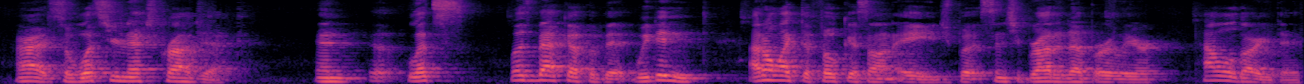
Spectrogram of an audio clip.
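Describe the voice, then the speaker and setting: Audible room echo surrounds a man speaking at a moderate pace. His pitch is medium, with ordinary variation. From Oklahoma. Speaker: car show host. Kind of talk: interview.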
